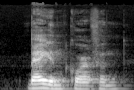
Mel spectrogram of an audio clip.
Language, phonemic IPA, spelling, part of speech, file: Dutch, /ˈbɛi̯jə(ŋ)ˌkɔrvə(n)/, bijenkorven, noun, Nl-bijenkorven.ogg
- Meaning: plural of bijenkorf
